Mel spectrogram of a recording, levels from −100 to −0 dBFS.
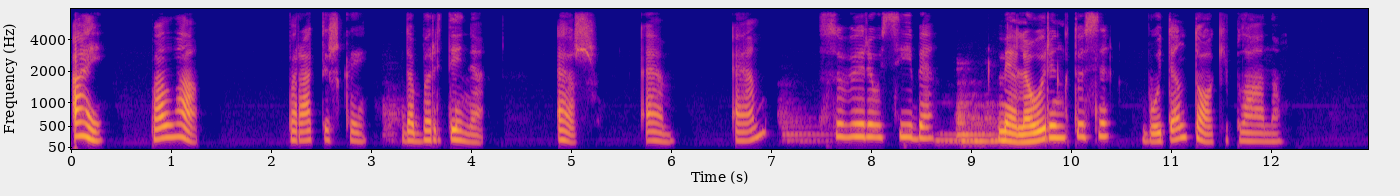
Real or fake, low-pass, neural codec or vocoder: real; 7.2 kHz; none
